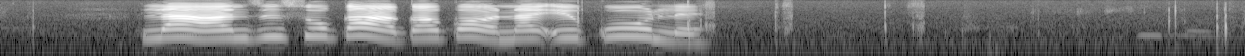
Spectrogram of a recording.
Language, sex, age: Tsonga, female, 23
